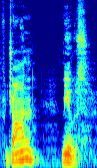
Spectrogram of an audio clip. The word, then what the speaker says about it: John Mues: This interview today is John Mues.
